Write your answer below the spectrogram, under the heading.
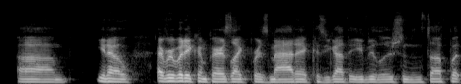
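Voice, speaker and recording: Speaking at a fairly quick clip, a man with an American accent uses a plain, everyday voice at medium pitch, recorded very cleanly against a silent background. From US South, Jacksonville, Florida. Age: 30s. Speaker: Pokemon collector and YouTuber. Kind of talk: casual chat.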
